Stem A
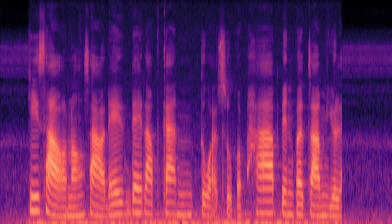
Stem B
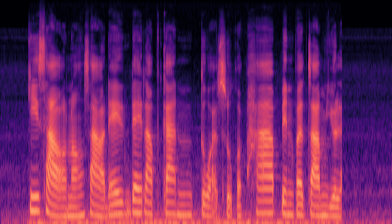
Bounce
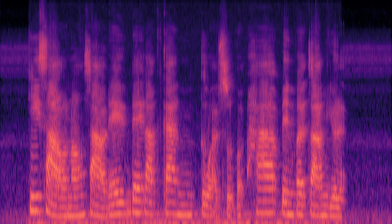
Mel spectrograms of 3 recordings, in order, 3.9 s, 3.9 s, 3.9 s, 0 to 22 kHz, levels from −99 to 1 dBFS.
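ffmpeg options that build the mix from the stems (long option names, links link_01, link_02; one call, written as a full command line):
ffmpeg -i stem1.wav -i stem2.wav -filter_complex "[0:a]volume=0dB[link_01];[1:a]highpass=390,flanger=delay=7.4:depth=8.8:regen=56:speed=1.2:shape=triangular,adelay=23,volume=-0.5dB[link_02];[link_01][link_02]amix=inputs=2:normalize=0,highpass=frequency=83:poles=1,equalizer=frequency=810:width_type=o:width=3:gain=-6.5,asoftclip=type=tanh:threshold=-20dB" out.wav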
